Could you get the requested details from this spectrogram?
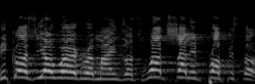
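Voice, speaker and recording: A man's raised, projected voice. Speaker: minister leading prayer. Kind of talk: prayer. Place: church. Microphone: handheld.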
